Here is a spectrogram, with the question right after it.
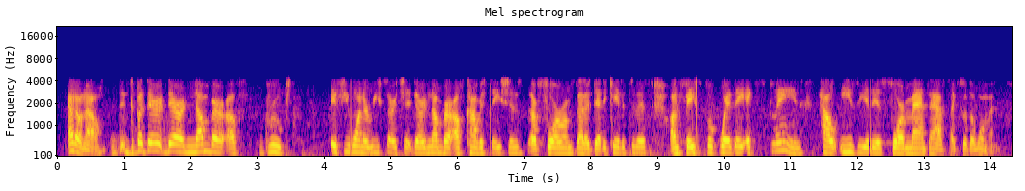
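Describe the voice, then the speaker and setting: This woman has a plain, everyday voice pitched fairly low. She moves at a fairly quick pace with ordinary pitch variation. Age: 30s. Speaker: IT specialist and self-described sex expert. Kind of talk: call-in radio discussion. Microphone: connection breaking up.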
